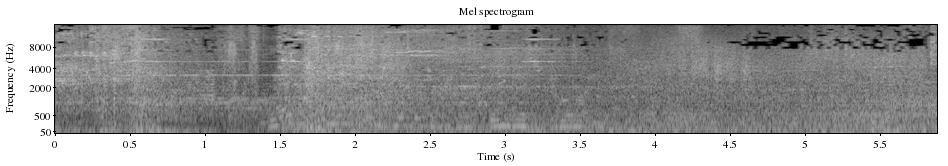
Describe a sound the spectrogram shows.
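Game spell effects crackle and blast in quick succession.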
